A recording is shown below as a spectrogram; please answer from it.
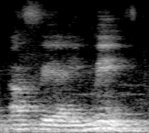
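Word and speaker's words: ἀφίημι: Y entonces esa palabra, perdonan de todo corazón, es una palabra griega que es súper difícil de pronunciar: apheaime.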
